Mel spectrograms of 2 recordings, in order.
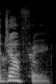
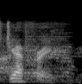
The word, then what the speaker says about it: Jauffre: Hello, I'm brother Joffrey. Can I help you? Oh, I thought your name was Jeffrey. That idiot uh poorly aging, sarcastic PC witty gamer. Maybe he's been mispronouncing it.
